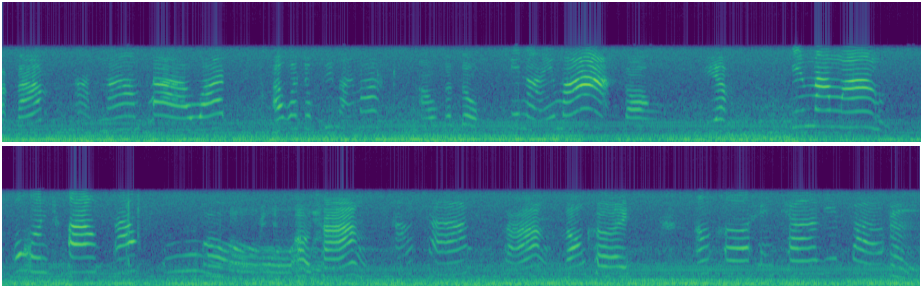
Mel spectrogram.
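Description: A toddler singing in a high voice that rises and falls, over the steady low hum of the car's engine and road noise inside the cabin.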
